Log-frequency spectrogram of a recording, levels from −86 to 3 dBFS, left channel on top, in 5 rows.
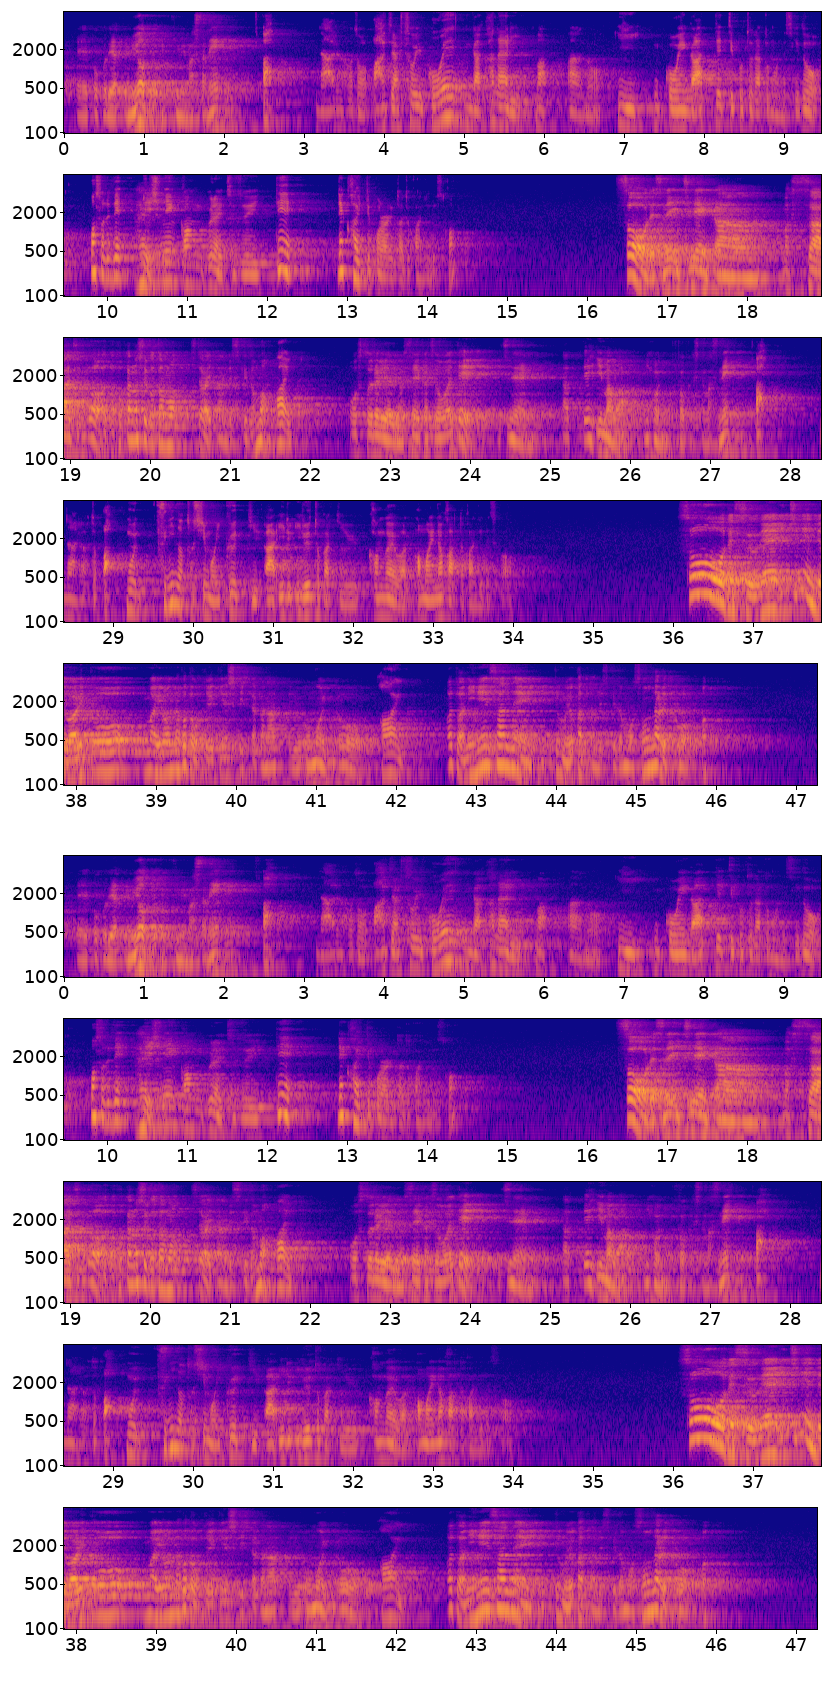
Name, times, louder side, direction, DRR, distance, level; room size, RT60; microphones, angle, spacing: voice 1, 0.2-2.0 10.4-10.6 16.4-21.5 22.5-24.1 24.4-24.8 25.2-27.3 36.1-41.6 42.6-43.7 44.0-45.9, equal, 15° left, 1 dB, 1.8 m, -26 dB
voice 2, 3.2-6.0 6.3-9.5 9.8-10.2 10.5-12.3 12.9-14.4 21.6-21.8 27.6-27.7 28.4-34.0 41.8-42.1, left 2 dB, 55° left, 8 dB, 1.6 m, -30 dB
29.5 x 15.0 x 9.7 m, 2.2 s
head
